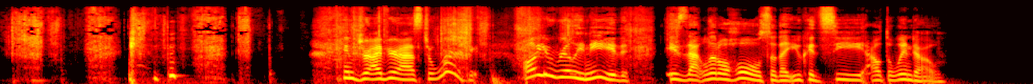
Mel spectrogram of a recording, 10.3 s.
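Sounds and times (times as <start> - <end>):
credit card scraping in mimicry of scraping ice off a windshield: 0.0 - 6.6
speech: 3.4 - 9.5.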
